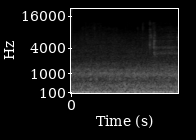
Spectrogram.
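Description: A 2023 Chevy Bolt EUV electric car driving along, with a loud steady low road rumble and tyre noise throughout.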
